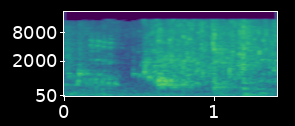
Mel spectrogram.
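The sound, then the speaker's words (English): A pet raccoon kept in a home is lowered into bath water: a soft trickle, then a steady burst of sloshing and splashing as the raccoon splashes, continuing to the end. No voices. “can you just hold on a second while I put Tangy in the bath?”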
